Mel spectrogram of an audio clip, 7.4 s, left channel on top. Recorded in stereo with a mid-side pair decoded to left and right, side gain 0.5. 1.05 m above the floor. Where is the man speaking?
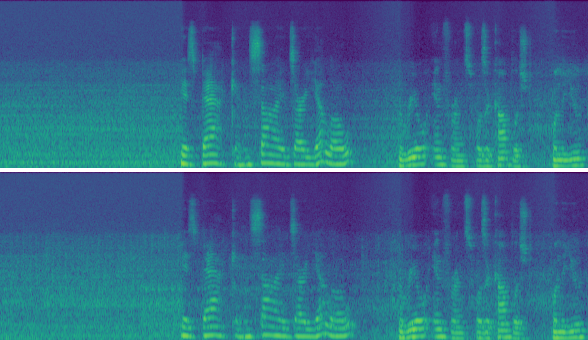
Straight ahead, 1.0 m.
